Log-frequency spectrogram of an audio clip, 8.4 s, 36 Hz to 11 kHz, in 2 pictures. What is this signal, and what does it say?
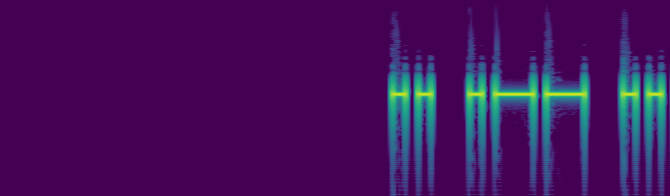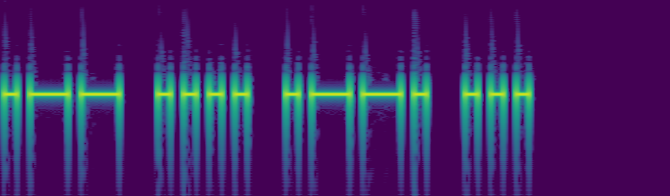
Morse code, heard as a keyed tone, about 15 wpm, 700 Hz. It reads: IW3HPS
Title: DXCC-100 Call Signs - 6 Characters - Repeated 2x - 15wpm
